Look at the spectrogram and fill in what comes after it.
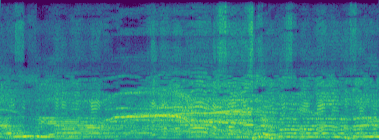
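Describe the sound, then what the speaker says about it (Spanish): Fans of Angélica Gómez in a live audience cheer loudly, a dense mix of whoops, high shouts and crowd roar that swells and continues throughout. "Los hinchas de Angélica Gómez, una bulla."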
